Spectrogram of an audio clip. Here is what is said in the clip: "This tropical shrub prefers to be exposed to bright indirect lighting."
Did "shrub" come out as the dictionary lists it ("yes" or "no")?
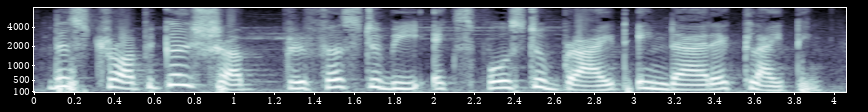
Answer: no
